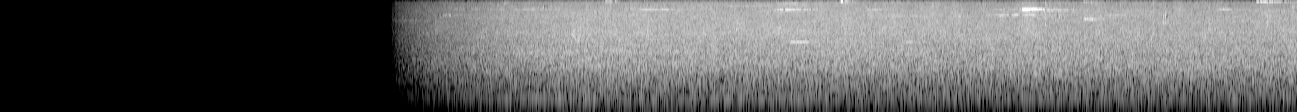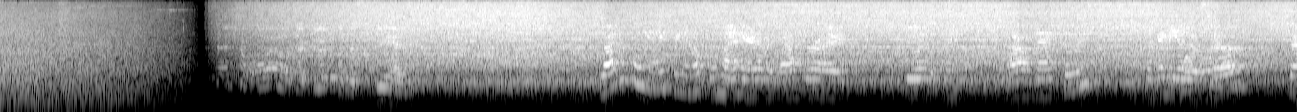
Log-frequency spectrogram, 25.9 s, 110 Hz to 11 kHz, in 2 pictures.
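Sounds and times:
steady rushing noise: 0:03.9 - 0:25.9
voices: 0:15.2 - 0:17.2, 0:19.0 - 0:25.9
hair dryer blowing: 0:15.2 - 0:25.9.

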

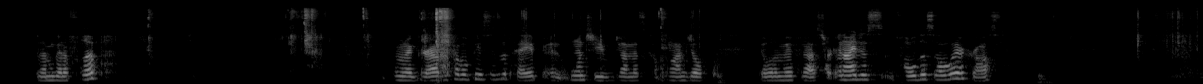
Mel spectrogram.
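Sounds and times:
tissue paper rustling: 0:11.2 - 0:12.0.

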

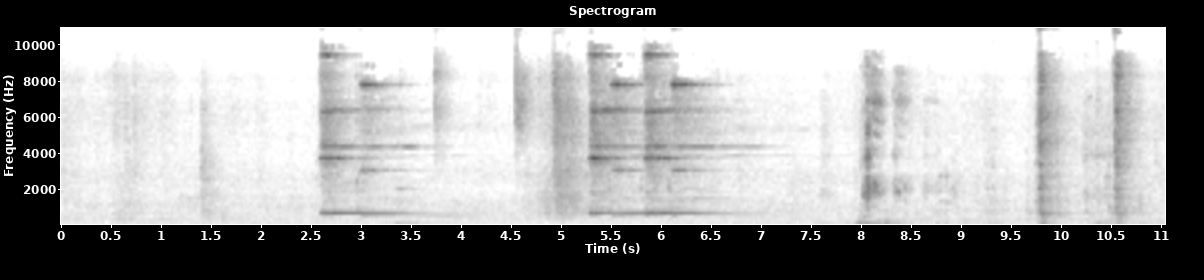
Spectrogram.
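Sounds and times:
two-note doorbell chime: 0:02.6 - 0:04.2, 0:05.3 - 0:07.4.

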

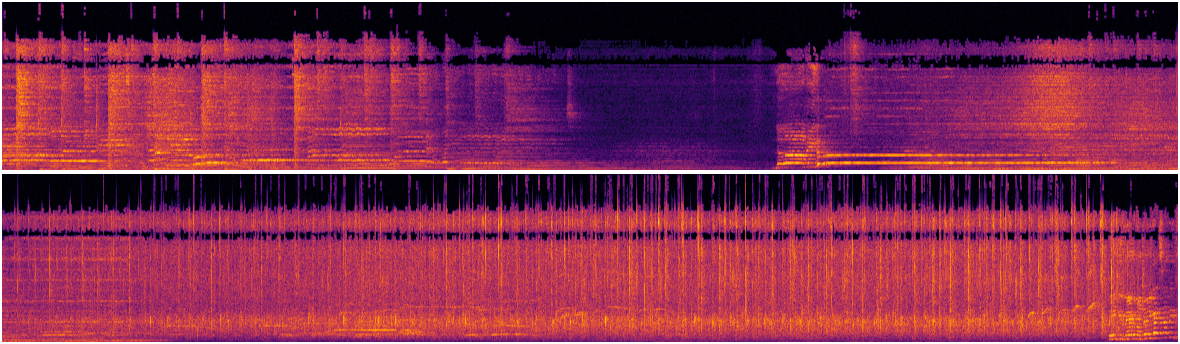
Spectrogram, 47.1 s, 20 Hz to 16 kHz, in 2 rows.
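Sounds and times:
audience applauding and cheering: 0:20.9 - 0:47.0.

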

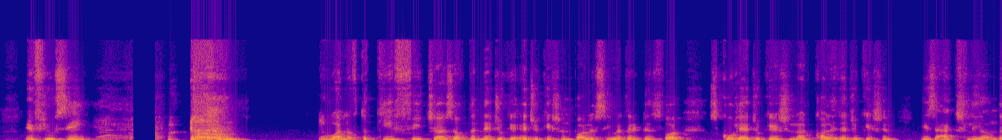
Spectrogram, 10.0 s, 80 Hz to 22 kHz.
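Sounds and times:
man coughing: 0:01.0 - 0:02.5.

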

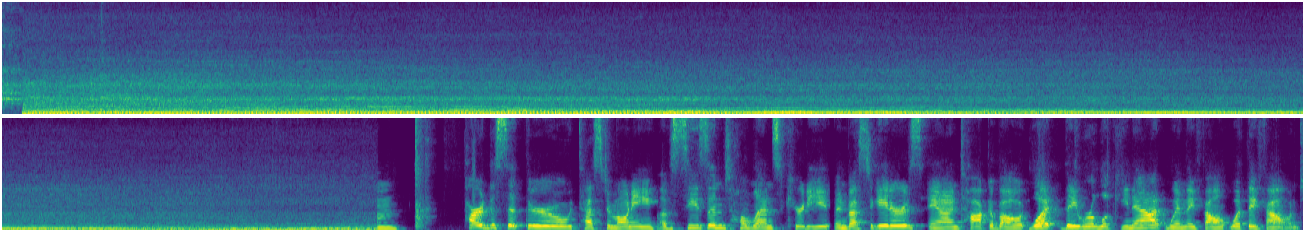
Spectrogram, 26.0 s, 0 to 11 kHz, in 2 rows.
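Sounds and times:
vehicle engine running: 0:00.0 - 0:16.8.

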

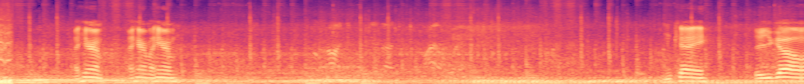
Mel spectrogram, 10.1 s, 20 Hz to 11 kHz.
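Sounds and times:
car engine rumbling loudly: 0:00.0 - 0:10.0.

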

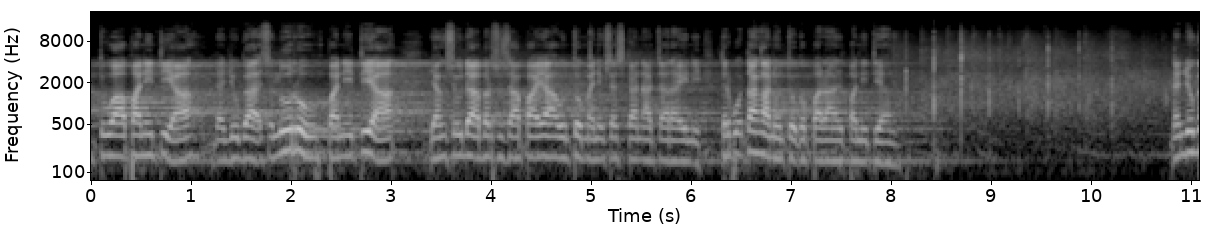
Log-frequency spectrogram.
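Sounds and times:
audience applauding: 0:08.1 - 0:11.0.

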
